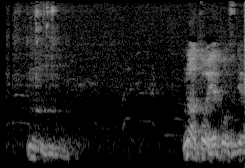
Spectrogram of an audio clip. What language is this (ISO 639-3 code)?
ces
